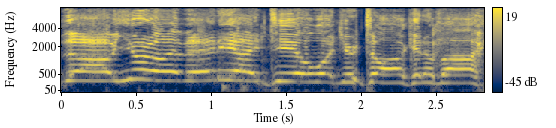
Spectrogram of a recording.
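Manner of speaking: mock radio-host rant, shouted as if on air.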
